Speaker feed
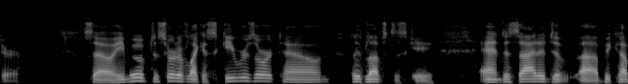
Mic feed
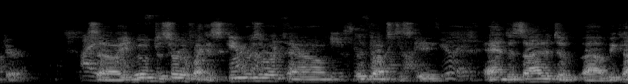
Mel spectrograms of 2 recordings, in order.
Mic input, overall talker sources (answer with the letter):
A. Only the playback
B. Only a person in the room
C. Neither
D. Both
D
